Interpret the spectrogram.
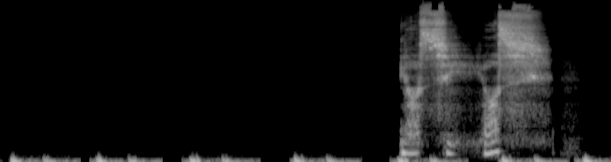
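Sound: fast heartbeat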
